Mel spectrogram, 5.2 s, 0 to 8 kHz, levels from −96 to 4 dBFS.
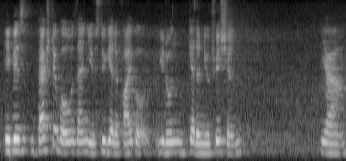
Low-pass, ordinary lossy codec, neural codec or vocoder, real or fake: none; none; none; real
